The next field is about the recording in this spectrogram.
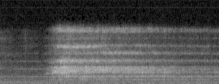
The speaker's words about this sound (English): Those of you who are able to, though, let's put both feet on the floor and take another breath in through the nose, out through the mouth like through a straw.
